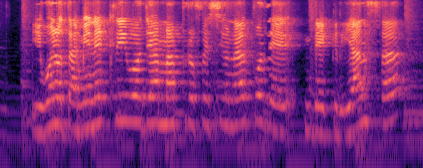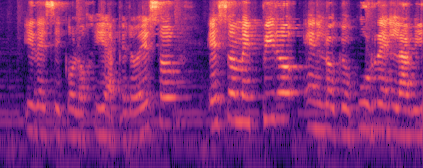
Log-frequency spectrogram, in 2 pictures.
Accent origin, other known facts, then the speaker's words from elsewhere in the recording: Andalusia, Spain; Yo soy de cerquita, de Málaga, de la provincia de al lado. Y bueno, casi siempre he vivido en Málaga. Así que soy aquí, una poeta y escritora andaluza. Y mujer también, por supuesto.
